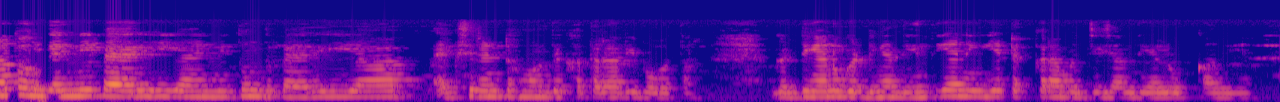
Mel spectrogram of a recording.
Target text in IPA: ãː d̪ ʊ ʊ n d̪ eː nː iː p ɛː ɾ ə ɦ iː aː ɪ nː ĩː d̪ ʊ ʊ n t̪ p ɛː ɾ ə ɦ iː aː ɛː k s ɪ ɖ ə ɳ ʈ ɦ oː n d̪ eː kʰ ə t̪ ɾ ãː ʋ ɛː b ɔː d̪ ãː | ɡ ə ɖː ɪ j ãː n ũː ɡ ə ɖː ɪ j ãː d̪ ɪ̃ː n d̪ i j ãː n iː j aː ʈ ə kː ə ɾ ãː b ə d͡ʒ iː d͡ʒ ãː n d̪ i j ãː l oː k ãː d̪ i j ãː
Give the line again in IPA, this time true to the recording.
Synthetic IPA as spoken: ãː t̪ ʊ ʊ n d̪ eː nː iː p ɛː ɾ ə ɦ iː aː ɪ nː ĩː t̪ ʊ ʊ n d̪ p ɛː ɾ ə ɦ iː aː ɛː k s ɪ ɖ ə ɳ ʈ ɦ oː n d̪ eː kʰ ə t̪ ɾ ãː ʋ iː b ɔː t̪ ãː | ɡ ə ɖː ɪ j ãː n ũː ɡ ə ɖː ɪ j ãː d̪ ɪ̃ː n d̪ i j ãː n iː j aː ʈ ə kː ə ɾ ãː b ə d͡ʒ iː d͡ʒ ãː n d̪ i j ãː l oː k ãː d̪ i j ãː

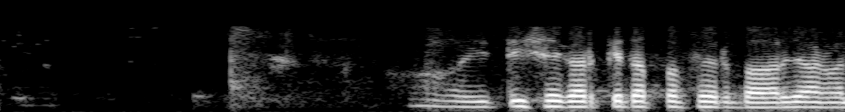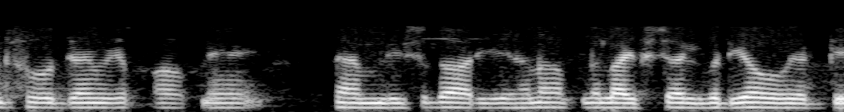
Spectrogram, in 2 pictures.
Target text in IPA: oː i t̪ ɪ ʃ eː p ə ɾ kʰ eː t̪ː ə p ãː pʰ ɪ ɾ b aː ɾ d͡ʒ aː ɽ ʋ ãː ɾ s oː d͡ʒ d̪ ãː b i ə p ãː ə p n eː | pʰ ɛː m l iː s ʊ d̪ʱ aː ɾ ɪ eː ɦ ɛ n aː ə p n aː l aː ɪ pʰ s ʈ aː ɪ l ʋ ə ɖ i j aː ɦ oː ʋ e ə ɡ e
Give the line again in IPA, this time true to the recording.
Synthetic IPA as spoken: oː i t̪ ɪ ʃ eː k ə ɾ k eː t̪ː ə p ãː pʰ ɪ ɾ b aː ɾ d͡ʒ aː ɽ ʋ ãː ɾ s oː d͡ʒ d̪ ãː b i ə p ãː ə p n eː | pʰ ɛː m l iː s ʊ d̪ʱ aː ɾ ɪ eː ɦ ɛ n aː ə p n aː l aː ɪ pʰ s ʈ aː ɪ l ʋ ə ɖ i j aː ɦ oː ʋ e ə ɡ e

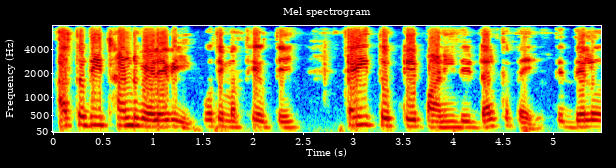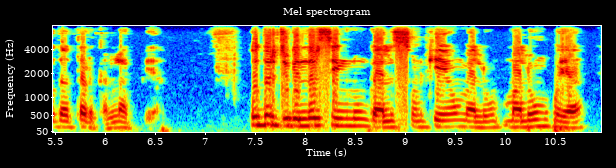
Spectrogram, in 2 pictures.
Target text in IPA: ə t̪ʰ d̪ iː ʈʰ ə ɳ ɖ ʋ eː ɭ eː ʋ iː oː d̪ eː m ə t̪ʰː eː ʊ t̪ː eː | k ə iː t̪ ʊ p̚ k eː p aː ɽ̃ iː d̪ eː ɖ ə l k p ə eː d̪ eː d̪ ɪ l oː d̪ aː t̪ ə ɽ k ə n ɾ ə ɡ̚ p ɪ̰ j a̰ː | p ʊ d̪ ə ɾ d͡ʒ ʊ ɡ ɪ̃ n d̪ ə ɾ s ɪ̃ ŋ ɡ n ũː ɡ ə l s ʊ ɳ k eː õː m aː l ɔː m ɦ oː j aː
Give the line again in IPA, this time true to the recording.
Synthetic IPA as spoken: ə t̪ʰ d̪ iː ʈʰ ə ɳ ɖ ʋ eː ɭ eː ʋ iː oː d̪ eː m ə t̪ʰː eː ʊ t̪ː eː | k ə iː t̪ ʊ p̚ k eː p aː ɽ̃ iː d̪ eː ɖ ə l k p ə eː t̪ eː d̪ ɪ l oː d̪ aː t̪ ə ɽ k ə n l ə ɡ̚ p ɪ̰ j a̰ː | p ʊ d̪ ə ɾ d͡ʒ ʊ ɡ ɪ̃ n d̪ ə ɾ s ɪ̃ ŋ ɡ n ũː ɡ ə l s ʊ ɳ k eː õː m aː l uː m ɦ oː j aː

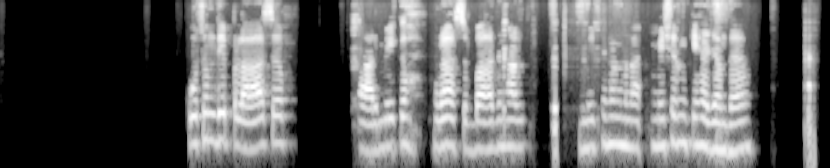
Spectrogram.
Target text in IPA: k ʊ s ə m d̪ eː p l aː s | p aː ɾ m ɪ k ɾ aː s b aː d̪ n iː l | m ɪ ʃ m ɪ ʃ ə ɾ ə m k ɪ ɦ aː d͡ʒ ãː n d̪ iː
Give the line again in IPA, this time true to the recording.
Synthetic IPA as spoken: k ʊ s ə m d̪ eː p l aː s | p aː ɾ m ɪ k ɾ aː s b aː d̪ n aː l | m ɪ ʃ m ɪ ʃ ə ɾ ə n k ɪ ɦ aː d͡ʒ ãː n d̪ aː

